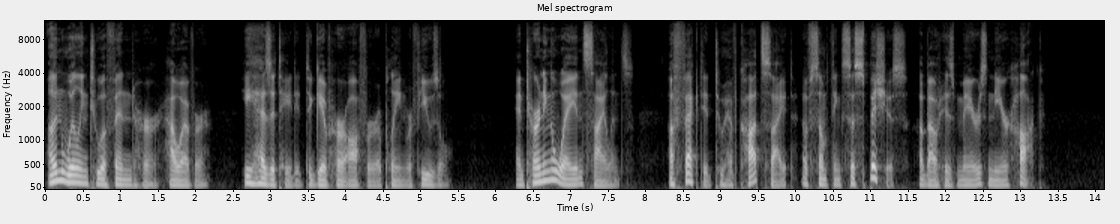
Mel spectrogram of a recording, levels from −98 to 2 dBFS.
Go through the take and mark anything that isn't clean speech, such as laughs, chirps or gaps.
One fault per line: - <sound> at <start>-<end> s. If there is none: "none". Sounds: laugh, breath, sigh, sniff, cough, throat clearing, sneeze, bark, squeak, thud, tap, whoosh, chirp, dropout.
none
